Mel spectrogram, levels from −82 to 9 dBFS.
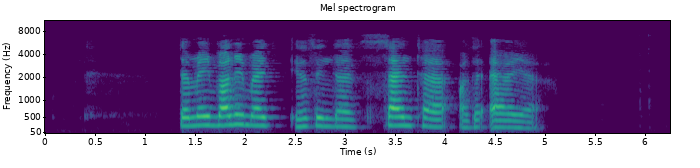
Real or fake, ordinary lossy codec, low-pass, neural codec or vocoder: real; AAC, 32 kbps; 7.2 kHz; none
